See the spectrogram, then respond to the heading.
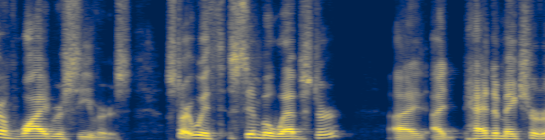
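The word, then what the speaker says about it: Nsimba Webster: Start with Simba Webster. I had to make sure to look up how to pronounce his name because it's spelled Nsimba, but the internet tells me the N is silent and I'm going for it.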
